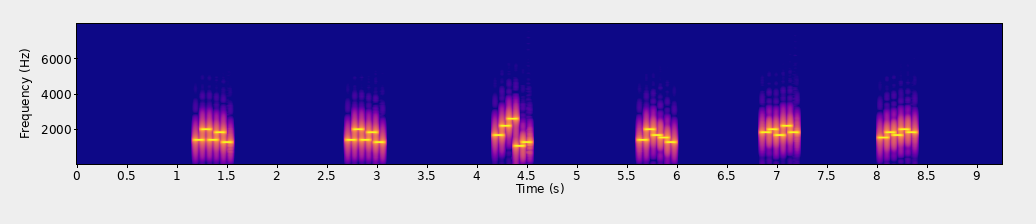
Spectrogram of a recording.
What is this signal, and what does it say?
Five-tone selective call (ZVEI), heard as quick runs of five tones, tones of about 70 ms. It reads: 48473 48473 69913 48653 78697 57687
